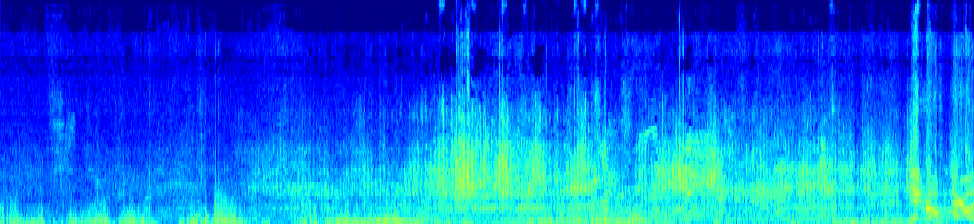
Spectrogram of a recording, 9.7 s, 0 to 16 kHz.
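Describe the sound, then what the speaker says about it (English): A de Havilland Tiger Moth biplane with a 130 horsepower de Havilland Gipsy Major engine drones past in a display, its propeller buzz rising and steady, loud with wind noise, while a voice talks over parts of it. "The aircraft powered by a 130 horsepower Gypsy Major engine built like the aircraft by de Havilland."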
